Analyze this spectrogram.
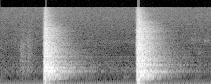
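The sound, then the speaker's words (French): A furious man pounds twice on a door that will not open, the blows about a second apart, each a loud thud with a short ringing decay. No voices are heard. “Ouvre ! Ouvre ! Il est furieux. Ouvre ! C'est moi ! Et cette porte qui ne veut pas s'ouvrir.”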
